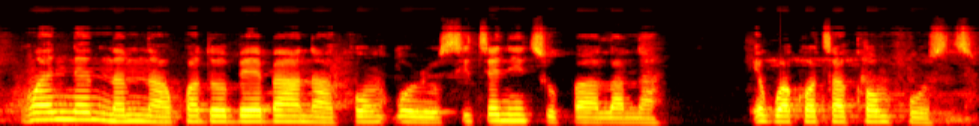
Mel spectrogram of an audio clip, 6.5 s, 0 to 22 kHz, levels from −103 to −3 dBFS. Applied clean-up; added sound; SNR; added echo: none; none; none; none.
